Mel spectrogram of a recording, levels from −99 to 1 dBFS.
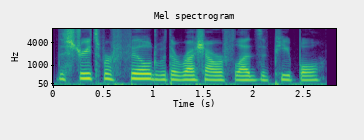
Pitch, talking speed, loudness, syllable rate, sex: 200 Hz, 235 wpm, -17 LUFS, 5.3 syllables/s, female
